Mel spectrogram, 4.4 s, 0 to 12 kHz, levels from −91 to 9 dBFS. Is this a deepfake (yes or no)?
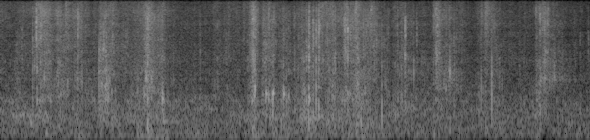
yes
